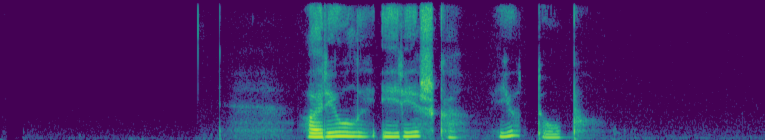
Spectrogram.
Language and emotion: Russian, sad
